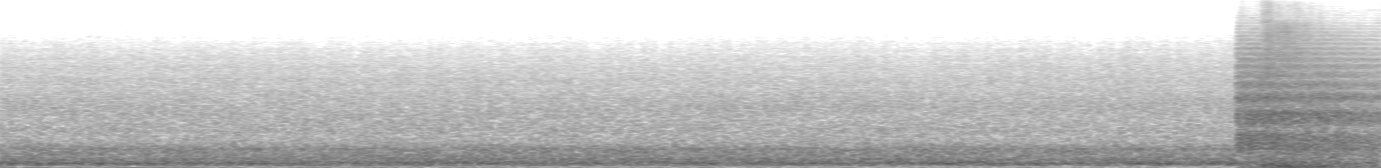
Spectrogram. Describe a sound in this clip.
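Rocket engines roar with a deep, steady rumble.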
